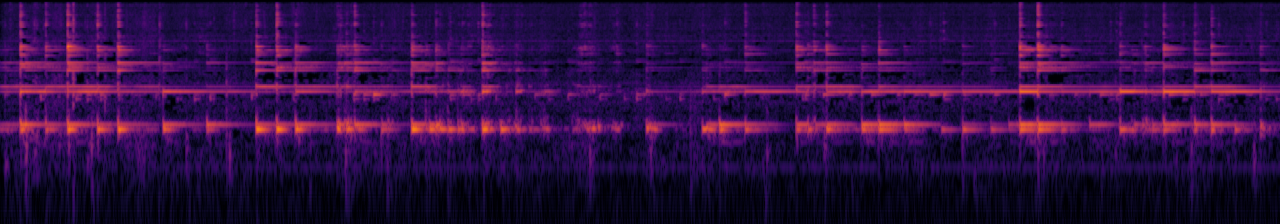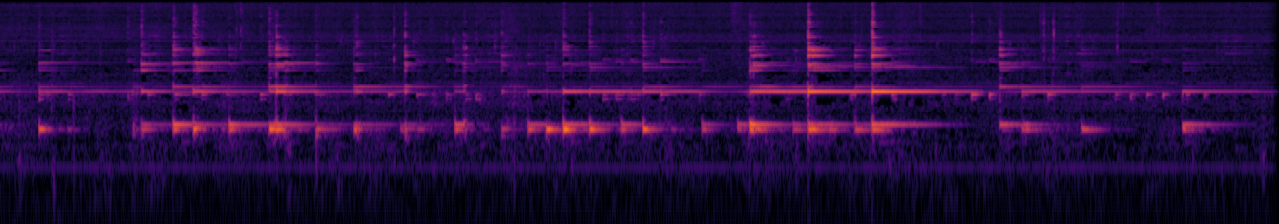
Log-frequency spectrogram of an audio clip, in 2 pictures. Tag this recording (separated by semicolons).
animal; bell; nature; field-recording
